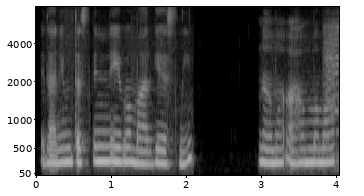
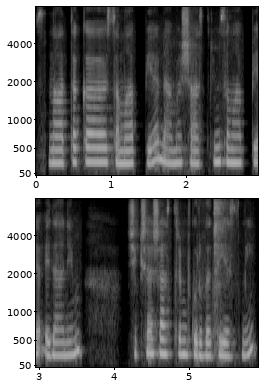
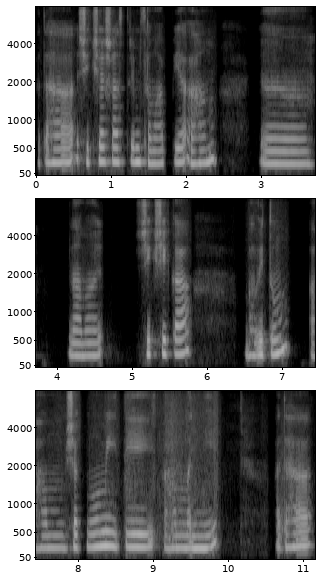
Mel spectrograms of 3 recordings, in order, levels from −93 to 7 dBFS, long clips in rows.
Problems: background sounds at intervals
